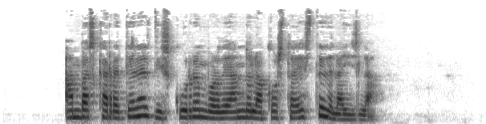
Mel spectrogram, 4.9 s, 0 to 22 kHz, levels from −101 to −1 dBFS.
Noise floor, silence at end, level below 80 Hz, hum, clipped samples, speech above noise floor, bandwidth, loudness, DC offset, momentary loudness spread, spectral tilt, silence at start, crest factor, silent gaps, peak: -89 dBFS; 1.1 s; -64 dBFS; none; under 0.1%; 69 dB; 16.5 kHz; -20 LUFS; under 0.1%; 7 LU; -4.5 dB/octave; 0.65 s; 16 dB; none; -4 dBFS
